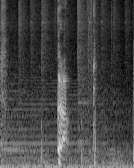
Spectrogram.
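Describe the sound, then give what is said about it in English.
A person vocally imitates a dragon's short, hacking cough, like hacking up a hairball: one harsh burst followed by a couple of smaller throaty clicks, with no words spoken. “He's just gonna cough like he's hacking up a hairball.”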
